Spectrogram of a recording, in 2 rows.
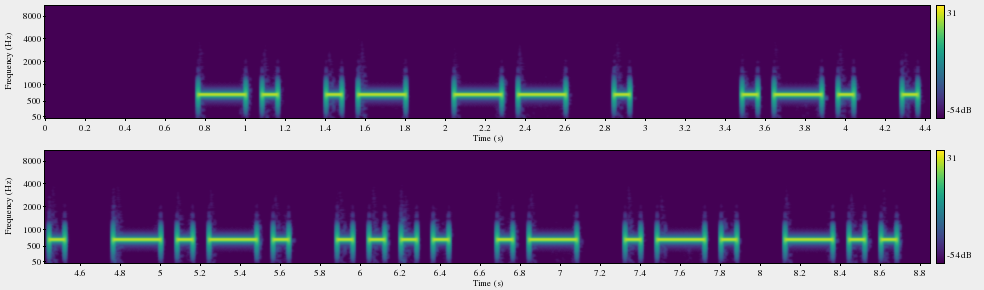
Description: Morse code, heard as a keyed tone, about 15 wpm, 700 Hz. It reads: NAME RICHARD
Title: Practice QSO - Exchange 1 - Beginning - 15wpm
